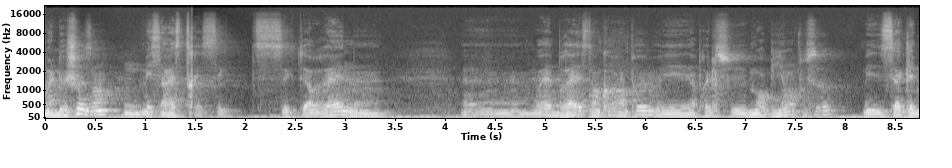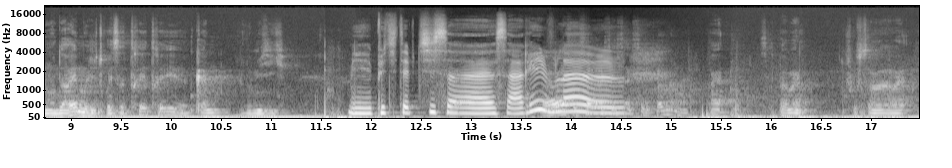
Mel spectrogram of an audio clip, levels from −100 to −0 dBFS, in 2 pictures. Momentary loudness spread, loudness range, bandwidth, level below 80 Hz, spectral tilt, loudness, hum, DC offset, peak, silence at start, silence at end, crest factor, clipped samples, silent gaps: 14 LU; 6 LU; over 20 kHz; -22 dBFS; -5 dB/octave; -15 LUFS; none; under 0.1%; 0 dBFS; 0 s; 0 s; 14 dB; under 0.1%; none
